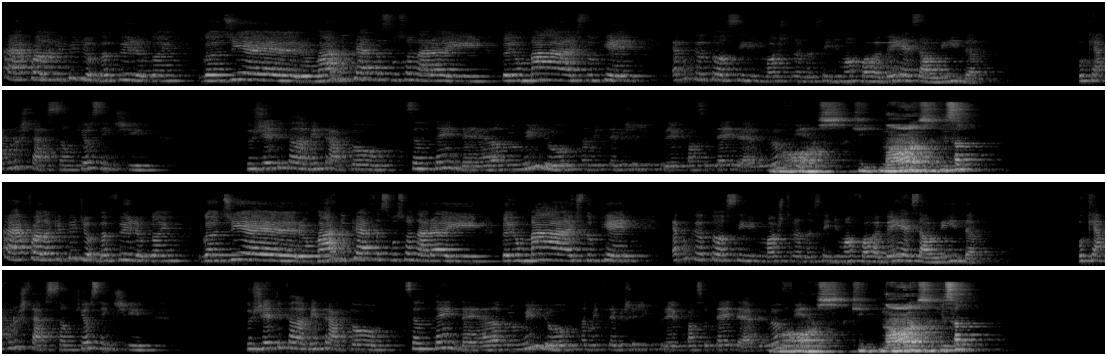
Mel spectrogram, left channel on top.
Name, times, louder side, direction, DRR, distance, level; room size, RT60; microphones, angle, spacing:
voice 1, 0.0-9.8 10.8-12.7 13.5-19.2, right 2 dB, 35° right, 3 dB, 1.0 m, -38 dB
voice 2, 18.7-20.6, right 2 dB, 75° right, 0 dB, 2.3 m, -27 dB
7.0 x 4.5 x 6.3 m, 0.75 s
head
